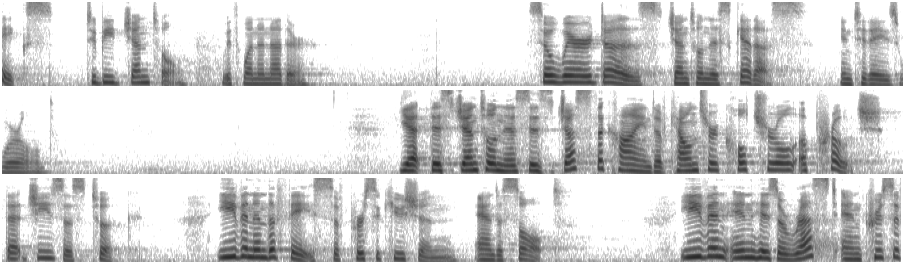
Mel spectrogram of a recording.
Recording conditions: large echoing room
